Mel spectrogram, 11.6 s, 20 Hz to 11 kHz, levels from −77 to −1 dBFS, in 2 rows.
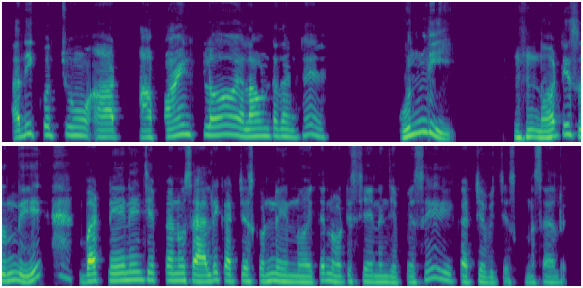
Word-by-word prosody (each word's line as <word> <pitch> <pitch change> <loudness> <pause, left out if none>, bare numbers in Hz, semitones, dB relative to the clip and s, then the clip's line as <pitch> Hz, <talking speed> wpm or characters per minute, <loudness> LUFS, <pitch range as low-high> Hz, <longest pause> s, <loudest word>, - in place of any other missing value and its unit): అది 190 +9 +2
కొంచెం 200 0 -3 0.3
ఆట్ 160 0 +1 0.2
ఆ - - +3 0.2
పాయింట్‌లో 200 +2 +2 0.2
ఎలా 170 - +5
ఉంటదంటే 175 +2 -3 1.0
ఉంది. 245 - +3 1.0
నోటీస్సుంది. 165 -3 +2 0.6
బట్, 160 +1 +8
నేనేం 175 +3 +3
చెప్పాను 170 -1 0
సాలరీ 150 +3 +5
కట్ 155 0 0
చేసుకోండి, 150 +1 -1
నేను 140 -2 0
అయితే 130 +6 -4
నోటీస్ 140 +2 -4
చేయను 135 -1 -1
అని 130 - -2
చెప్పేసి 130 +9 -6 0.3
కట్ 130 0 -1
చేపించేసుకున్న 125 0 -7
సాలరీ. 125 +3 -6
160 Hz, 125 wpm, -24 LUFS, 140-185 Hz, 1.0 s, బట్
